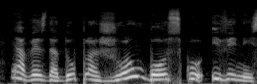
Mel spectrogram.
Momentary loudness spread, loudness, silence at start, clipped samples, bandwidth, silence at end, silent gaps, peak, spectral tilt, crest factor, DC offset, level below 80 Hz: 6 LU; -19 LUFS; 0.1 s; under 0.1%; 13.5 kHz; 0 s; none; -6 dBFS; -6 dB/octave; 14 dB; under 0.1%; -48 dBFS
